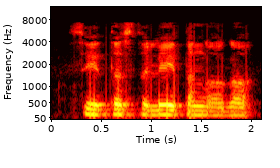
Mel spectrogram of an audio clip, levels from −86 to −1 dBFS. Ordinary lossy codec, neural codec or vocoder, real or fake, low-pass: AAC, 48 kbps; none; real; 7.2 kHz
